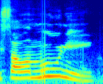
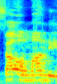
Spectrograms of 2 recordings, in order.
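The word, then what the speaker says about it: Soleimani: first time by killing Solomoni or however the Trump said. No, no, no. It It's Solomandi is the correct name. He just he just couldn't pronounce it.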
